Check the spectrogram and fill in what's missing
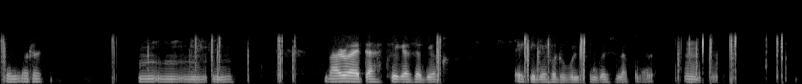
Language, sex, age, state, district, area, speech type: Assamese, male, 18-30, Assam, Dhemaji, rural, conversation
